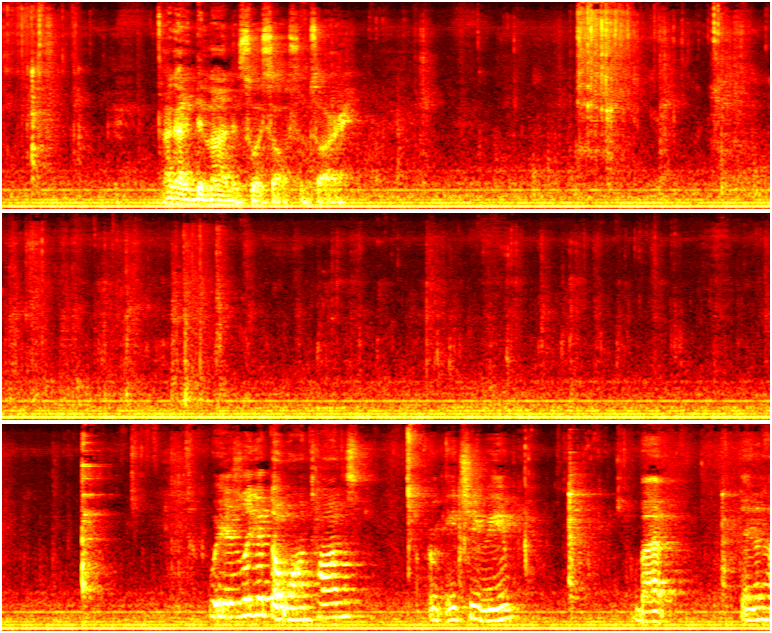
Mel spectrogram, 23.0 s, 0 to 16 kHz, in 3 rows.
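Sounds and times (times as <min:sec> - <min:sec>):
steady low hum: 0:00.0 - 0:23.0
faint chewing: 0:03.6 - 0:16.0.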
